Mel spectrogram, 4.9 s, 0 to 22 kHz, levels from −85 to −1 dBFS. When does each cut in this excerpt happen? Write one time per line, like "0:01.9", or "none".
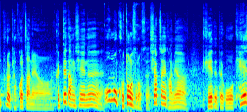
0:03.0
0:04.0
